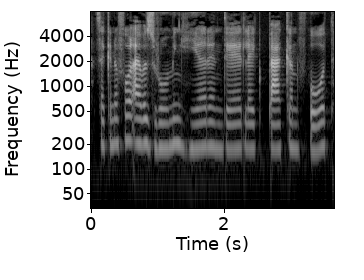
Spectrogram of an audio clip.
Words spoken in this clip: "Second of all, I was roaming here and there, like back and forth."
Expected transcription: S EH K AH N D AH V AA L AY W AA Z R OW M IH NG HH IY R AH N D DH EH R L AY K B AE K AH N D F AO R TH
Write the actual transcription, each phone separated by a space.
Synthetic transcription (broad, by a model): S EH K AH N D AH F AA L AY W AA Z R OW M IH NG HH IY R AH N D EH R L AY K B AE K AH N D F AO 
